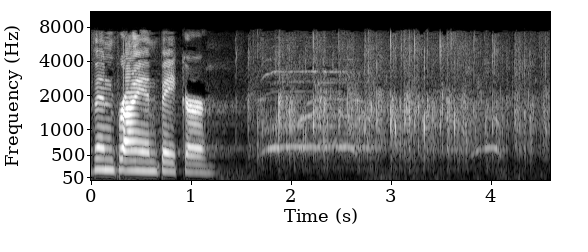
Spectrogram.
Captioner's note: cheers, applause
